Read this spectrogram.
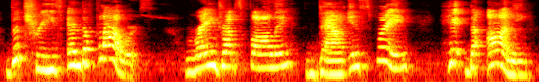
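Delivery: lively storybook read, big high questions; animated picture book reading; reading to children. Acted. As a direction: read it out to little kids with wonder. Reads picture book aloud.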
